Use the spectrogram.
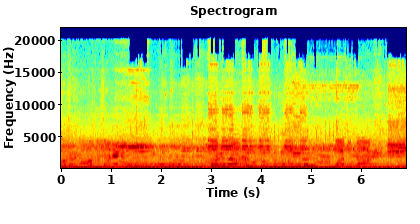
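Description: Busy Mathura traffic rolls past a rickshaw carrying passengers, a constant low engine drone and road roar with surges of passing vehicles and faint chatter underneath.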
